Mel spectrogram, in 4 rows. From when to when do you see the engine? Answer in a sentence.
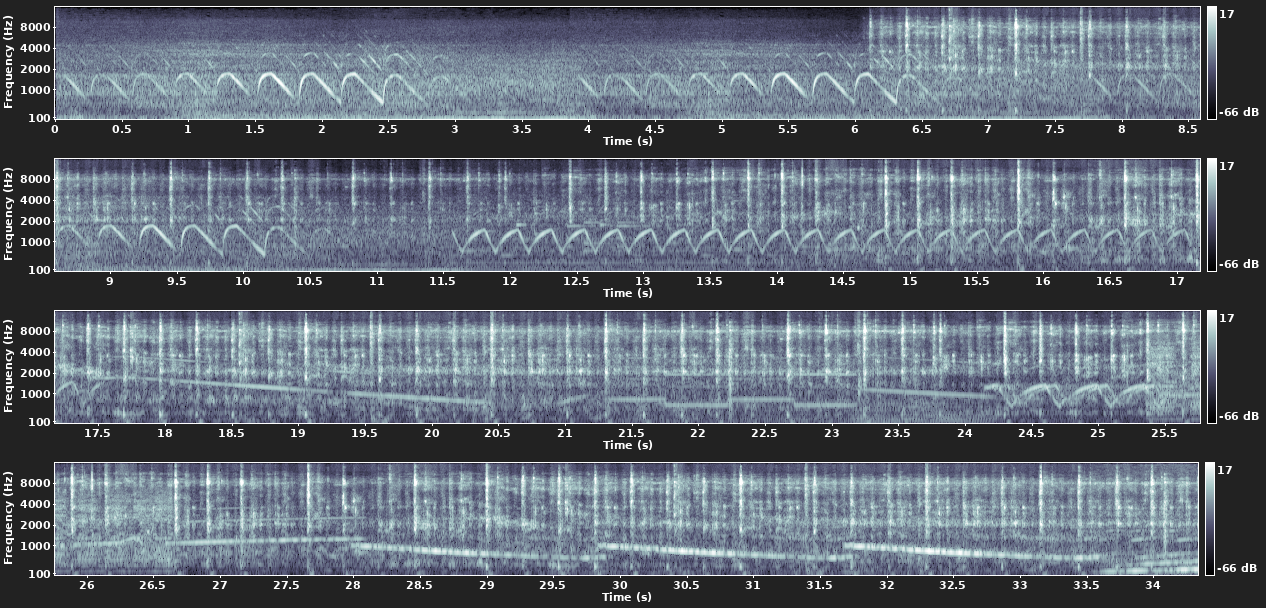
The engine can be heard from 6.1 to 34.2 s.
